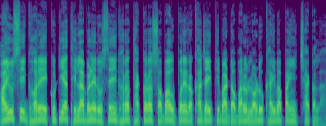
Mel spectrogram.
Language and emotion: Odia, neutral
